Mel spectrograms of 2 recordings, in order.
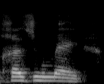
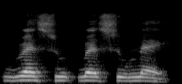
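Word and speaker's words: résumé: I'm used to pronouncing this resume, but it's not. That's the French pronunciation. It's resume. Once again, the E is accented and the pronunciation is A.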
